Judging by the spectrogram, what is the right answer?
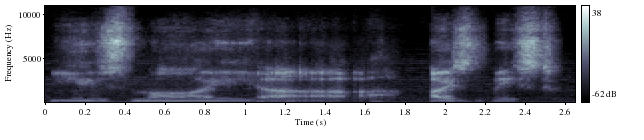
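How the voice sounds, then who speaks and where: A man's voice: on the low side, monotone, slow pace, gravelly, a bit bright, a little hiss or hum. A man chatting casually as a player in a tabletop roleplaying game.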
